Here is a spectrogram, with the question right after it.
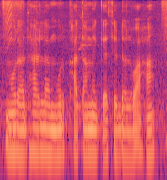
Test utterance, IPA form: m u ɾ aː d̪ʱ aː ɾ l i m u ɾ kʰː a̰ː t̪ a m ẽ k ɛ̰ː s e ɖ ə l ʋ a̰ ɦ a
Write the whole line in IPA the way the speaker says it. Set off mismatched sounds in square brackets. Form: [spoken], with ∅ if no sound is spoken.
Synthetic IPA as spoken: m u ɾ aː d̪ʱ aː ɾ l [a] m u ɾ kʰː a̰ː t̪ a m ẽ k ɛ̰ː s e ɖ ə l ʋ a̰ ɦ a

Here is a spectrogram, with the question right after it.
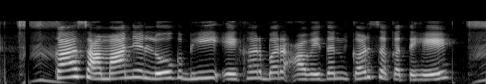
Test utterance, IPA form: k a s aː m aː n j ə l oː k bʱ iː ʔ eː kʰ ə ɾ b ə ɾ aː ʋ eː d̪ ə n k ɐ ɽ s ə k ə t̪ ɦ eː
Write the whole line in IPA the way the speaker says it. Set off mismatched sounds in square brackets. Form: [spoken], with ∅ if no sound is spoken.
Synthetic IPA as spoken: k a s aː m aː n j ə l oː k bʱ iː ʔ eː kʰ ə ɾ b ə ɾ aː ʋ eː d̪ ə n k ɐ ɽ s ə k ə t̪ ɦ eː

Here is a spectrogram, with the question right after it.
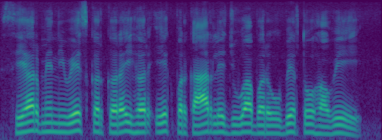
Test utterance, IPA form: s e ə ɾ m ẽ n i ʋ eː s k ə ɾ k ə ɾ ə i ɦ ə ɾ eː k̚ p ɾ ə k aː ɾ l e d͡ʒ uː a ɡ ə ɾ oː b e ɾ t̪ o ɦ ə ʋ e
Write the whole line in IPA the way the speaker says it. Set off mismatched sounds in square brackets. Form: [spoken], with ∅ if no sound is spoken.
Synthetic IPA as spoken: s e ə ɾ m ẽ n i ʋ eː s k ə ɾ k ə ɾ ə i ɦ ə ɾ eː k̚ p ɾ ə k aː ɾ l e d͡ʒ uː a [b] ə ɾ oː b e ɾ t̪ o ɦ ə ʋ e

